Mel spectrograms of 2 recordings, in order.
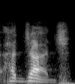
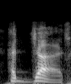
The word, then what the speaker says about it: Hajjaj: And people prayed, people used to pray, Hajjaj, H-A-J-J-H. It is spelled like Hajjaj, not G, Hajjaj.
